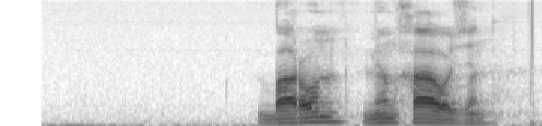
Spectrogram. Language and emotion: Russian, neutral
